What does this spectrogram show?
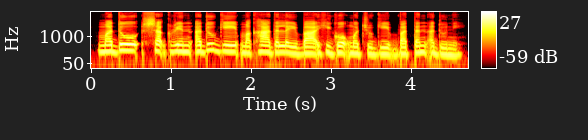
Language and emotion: Manipuri, neutral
